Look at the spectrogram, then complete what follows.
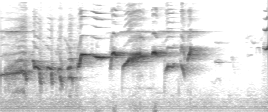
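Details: An oriental magpie-robin sings hard to call out a rival: a rapid run of warbled notes rising into sustained bright whistles, slurred and varied, ending in a brief silence.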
